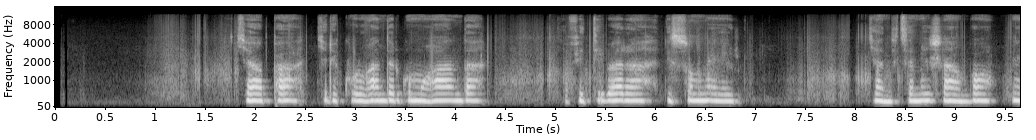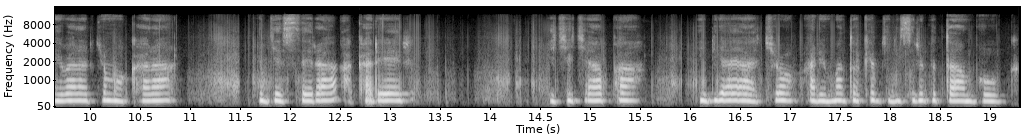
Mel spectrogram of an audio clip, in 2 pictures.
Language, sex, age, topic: Kinyarwanda, female, 25-35, government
